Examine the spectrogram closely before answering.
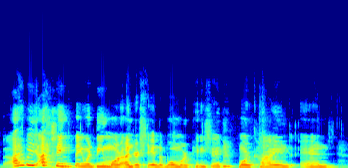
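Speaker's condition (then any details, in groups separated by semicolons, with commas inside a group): Cerebral palsy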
